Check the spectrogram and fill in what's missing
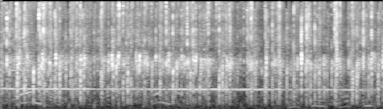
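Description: Congregation at a midday mountain prayer service applauding and cheering for Jesus Christ, a dense, loud burst of many hands clapping steadily with voices rising through it.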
